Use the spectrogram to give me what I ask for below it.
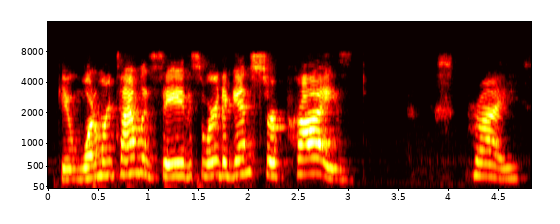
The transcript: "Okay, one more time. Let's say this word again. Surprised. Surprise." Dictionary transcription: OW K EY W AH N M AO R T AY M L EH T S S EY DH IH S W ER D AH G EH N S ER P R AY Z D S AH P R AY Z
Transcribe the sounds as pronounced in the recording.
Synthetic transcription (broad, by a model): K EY W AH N M AO R T AY M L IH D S S EY DH IH S W ER D AH G EH N S ER P R AY Z D S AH P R AY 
